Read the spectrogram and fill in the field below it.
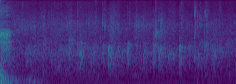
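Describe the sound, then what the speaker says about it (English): Faint, distant audience clapping at a church conference, a soft continuous patter over a low hum, with no voices. "Clap for that one."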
